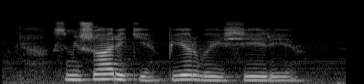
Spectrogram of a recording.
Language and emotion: Russian, neutral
